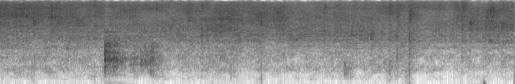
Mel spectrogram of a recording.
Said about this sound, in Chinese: 这个是调和油，我现在放一点点油啊，就这么多，可能再多一点。首先把香切好片的香干放进锅里炸一下，这样才会更香。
